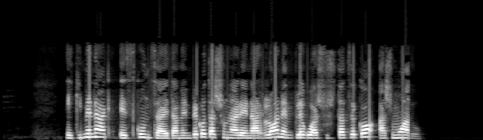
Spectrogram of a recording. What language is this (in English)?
Basque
